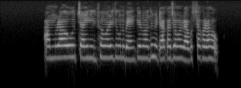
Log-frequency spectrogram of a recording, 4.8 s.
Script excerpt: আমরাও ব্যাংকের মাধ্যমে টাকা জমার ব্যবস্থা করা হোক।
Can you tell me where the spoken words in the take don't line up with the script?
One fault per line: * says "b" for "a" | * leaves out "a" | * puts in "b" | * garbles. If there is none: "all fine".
* puts in "চাই নীলফামারীতে কোনো"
